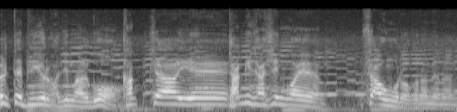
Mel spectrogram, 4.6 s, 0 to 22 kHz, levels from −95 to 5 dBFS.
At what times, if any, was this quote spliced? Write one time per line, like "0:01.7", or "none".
0:01.2
0:02.3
